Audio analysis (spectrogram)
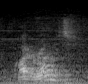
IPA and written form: ˈkwaɪʔ ˈraɪt (Quite right)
